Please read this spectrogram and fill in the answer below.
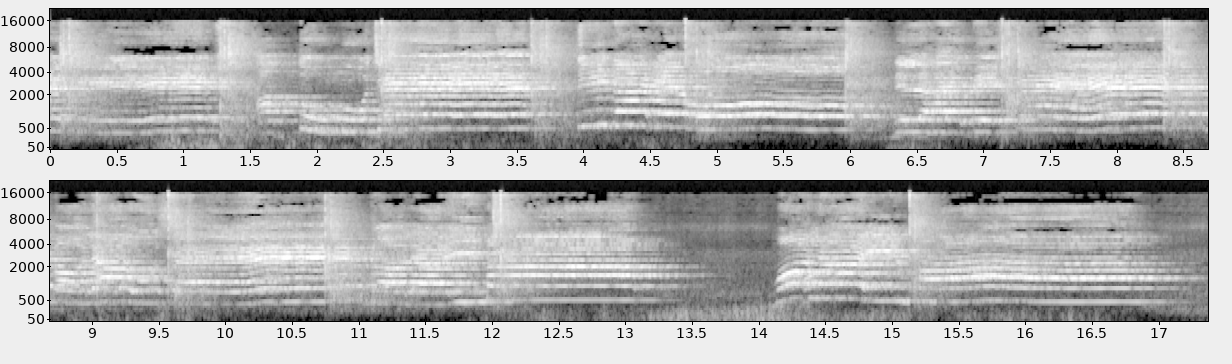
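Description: A boy chanting a noha, a Shia lament, solo and unaccompanied in a high voice with long held notes. Sharp slaps about once a second keep the beat: matam, his hand striking his chest.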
